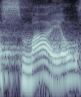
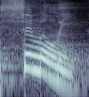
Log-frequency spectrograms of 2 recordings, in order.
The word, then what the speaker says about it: simile: C'est pas smile, smile? C'est ce que j'ai sur mon visage tout le temps, 24 heures sur 24. C'est quoi? Ça, c'est quoi? C'est simile. Simile.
